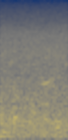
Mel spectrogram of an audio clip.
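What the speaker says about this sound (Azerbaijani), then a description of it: "burada nə qədər şəlalə, doğruda çox şəlalə var" A waterfall in the hills of Sapa, Vietnam gives a dense, constant roar of rushing water, loud and unbroken for under a second.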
